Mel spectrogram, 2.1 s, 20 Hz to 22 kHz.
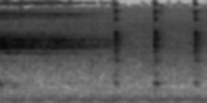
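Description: The timer of a band board game ticks down its 15-second countdown with three sharp, evenly spaced clicks, each under half a second apart, over a steady high-pitched electronic whine. No one speaks.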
